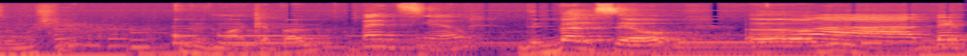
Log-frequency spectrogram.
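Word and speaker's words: bánh xèo: Banseo. Des banseo. Waouh, belle prononciation.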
